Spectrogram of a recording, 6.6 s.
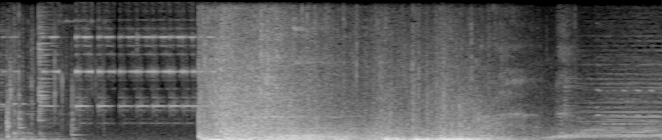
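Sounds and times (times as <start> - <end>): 
bomb explosion in an animated film: 2.0 - 5.5.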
